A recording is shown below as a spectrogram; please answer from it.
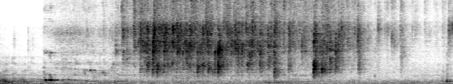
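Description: Water runs from a tap during wudu ablution, a loud steady gushing and splashing close by, starting after a short pause and continuing with small surges under the flow.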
